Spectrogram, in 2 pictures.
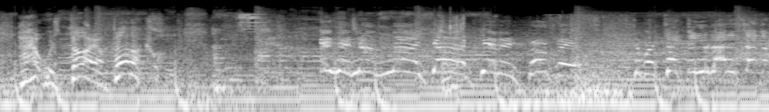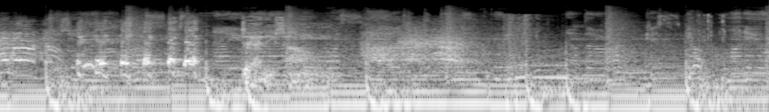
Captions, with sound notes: Butcher:That was diabolical. Homelander:Is is not my god given purpose, to protect the United States of America Homelander:(Laughs). Butcher:Daddys home. Crowd:Homelander!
